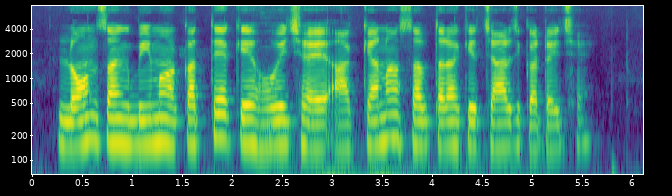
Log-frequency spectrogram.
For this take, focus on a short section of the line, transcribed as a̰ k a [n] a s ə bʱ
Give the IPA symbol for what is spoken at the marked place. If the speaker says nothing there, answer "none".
n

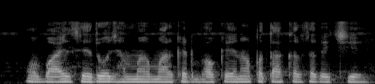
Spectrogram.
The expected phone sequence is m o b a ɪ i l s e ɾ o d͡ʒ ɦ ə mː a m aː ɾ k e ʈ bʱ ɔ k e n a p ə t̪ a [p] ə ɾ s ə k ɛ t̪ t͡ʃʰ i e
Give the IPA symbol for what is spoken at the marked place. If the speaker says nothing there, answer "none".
k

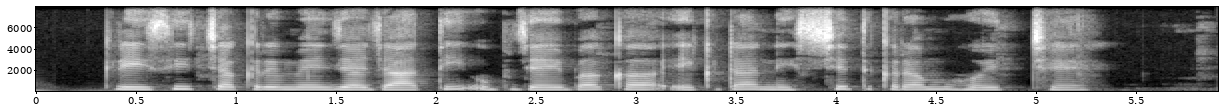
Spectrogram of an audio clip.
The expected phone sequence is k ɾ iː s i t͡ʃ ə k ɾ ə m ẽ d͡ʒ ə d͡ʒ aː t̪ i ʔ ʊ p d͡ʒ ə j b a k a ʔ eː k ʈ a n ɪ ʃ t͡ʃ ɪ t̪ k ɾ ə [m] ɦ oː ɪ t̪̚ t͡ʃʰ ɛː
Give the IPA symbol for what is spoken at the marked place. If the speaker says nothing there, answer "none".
m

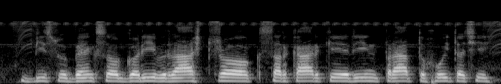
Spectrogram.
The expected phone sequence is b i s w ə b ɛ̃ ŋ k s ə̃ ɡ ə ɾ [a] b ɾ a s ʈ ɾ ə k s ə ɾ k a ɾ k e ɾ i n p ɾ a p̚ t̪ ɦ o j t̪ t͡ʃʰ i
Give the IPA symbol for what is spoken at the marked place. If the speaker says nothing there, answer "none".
i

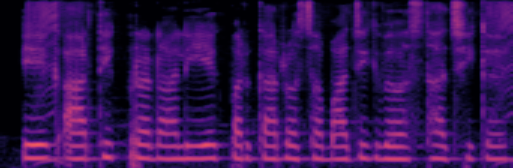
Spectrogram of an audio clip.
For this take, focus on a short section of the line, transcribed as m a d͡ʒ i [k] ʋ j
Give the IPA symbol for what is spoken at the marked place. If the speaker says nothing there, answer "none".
k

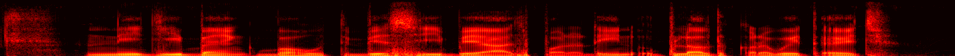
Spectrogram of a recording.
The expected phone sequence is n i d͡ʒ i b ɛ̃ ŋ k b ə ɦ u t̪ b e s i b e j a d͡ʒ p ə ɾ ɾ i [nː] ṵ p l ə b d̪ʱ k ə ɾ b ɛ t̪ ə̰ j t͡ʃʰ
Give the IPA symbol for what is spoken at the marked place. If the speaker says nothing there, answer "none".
n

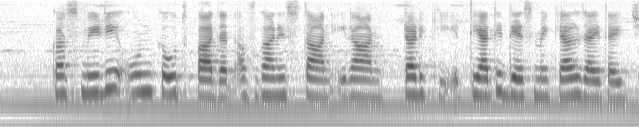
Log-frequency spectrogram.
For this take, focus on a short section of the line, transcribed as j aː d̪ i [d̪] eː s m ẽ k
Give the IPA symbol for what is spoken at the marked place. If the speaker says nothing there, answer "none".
d̪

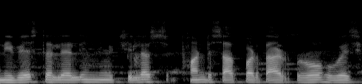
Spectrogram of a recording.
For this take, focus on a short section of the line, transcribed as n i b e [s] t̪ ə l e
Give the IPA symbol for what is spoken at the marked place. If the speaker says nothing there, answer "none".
s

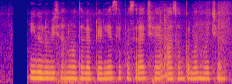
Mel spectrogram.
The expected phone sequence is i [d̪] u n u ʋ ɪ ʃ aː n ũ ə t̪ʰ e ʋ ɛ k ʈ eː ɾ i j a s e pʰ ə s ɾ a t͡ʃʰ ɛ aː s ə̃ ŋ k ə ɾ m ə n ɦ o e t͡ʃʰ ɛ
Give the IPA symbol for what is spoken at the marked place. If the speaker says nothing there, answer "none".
d̪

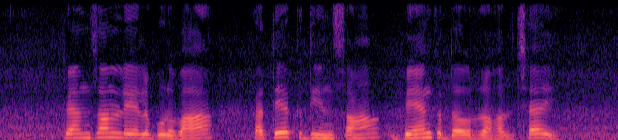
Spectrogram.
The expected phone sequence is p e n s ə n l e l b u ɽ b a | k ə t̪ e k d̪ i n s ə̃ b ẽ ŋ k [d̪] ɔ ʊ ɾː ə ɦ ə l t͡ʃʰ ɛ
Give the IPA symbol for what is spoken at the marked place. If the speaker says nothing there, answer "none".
d̪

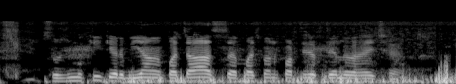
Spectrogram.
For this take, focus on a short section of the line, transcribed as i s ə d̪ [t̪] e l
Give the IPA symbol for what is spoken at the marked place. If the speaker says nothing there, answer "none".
t̪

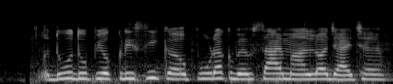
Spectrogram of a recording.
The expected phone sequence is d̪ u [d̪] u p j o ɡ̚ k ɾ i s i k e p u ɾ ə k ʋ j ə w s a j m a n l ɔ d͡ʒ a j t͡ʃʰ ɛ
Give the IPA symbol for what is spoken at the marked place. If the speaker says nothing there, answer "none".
d̪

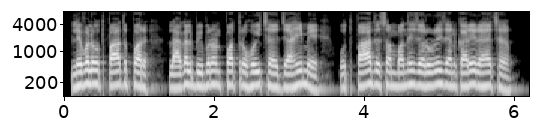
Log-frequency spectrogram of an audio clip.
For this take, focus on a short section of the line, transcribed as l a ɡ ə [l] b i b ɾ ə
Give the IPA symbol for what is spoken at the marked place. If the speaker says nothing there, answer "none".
l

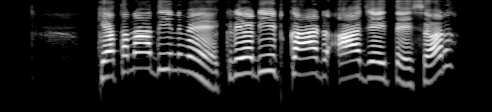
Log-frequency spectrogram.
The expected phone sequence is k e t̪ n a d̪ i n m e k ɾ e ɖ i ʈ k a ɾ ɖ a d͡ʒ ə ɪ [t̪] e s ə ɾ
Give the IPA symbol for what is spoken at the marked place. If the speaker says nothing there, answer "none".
t̪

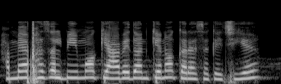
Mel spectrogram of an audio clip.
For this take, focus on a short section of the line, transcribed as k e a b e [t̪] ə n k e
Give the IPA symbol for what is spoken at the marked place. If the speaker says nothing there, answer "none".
d̪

